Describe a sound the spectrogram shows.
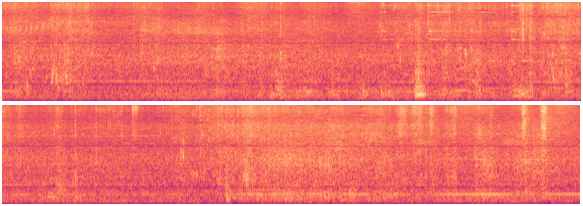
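Water splashes and laps as a man climbs onto a kayak.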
